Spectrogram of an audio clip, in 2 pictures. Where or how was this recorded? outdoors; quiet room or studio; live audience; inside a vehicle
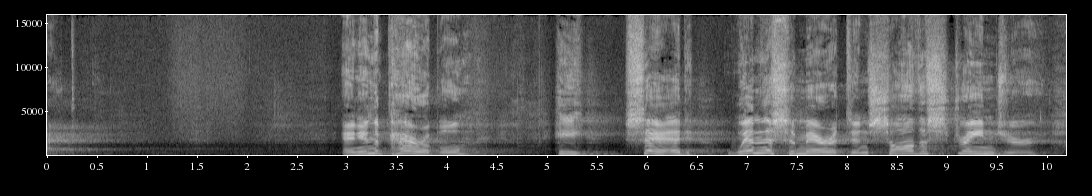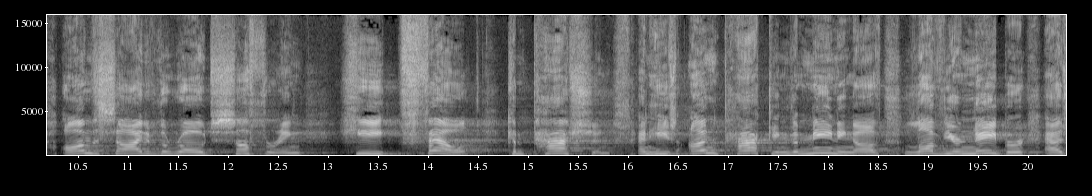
live audience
